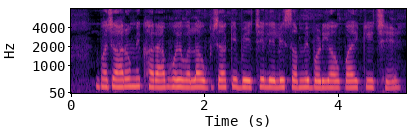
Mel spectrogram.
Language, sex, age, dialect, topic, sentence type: Maithili, female, 25-30, Angika, agriculture, statement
